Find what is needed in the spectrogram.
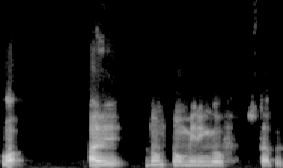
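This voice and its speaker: At a very slow pace, a man speaks at a medium pitch with monotone, flat intonation. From Turkey. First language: Turkish. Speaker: IELTS test taker. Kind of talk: speaking exam. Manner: halting, many fillers.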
